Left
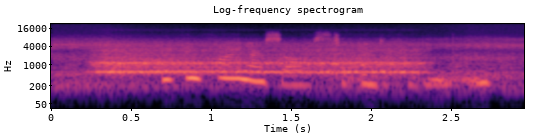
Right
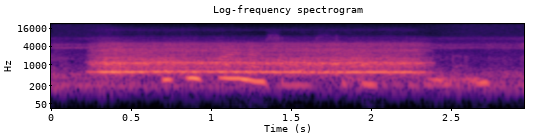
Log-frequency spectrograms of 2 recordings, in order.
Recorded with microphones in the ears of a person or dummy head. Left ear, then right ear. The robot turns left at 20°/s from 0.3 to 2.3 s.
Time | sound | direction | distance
0.7 | a woman speaking | 35° left (ahead or behind) | ?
